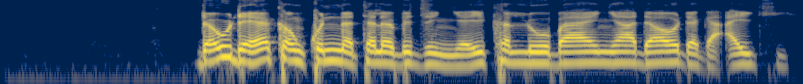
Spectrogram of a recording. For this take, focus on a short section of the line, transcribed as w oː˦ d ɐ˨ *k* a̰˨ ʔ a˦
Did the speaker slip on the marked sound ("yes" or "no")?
yes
